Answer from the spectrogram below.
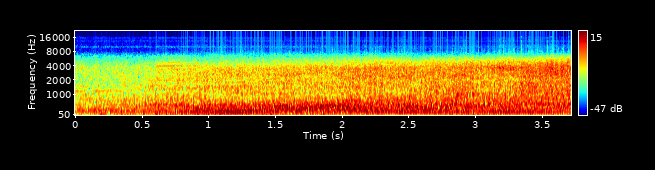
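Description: A propeller airplane, the plane to Lisbon, drones overhead, its engine swelling quickly into a loud, steady roar that holds with a throbbing, buzzing tone. No one speaks.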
